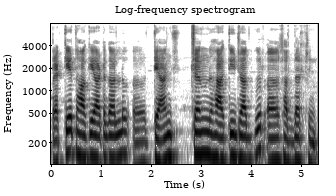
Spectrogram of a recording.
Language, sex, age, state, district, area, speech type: Telugu, male, 30-45, Telangana, Peddapalli, rural, spontaneous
